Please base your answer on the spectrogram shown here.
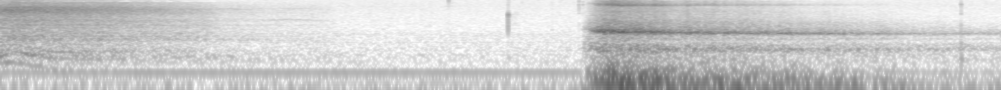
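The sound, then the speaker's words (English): A slow, deep breath taken during a calming exercise: a faint, airy intake, then a pause, then a louder, rushing exhale that trails off gradually. “Then take a deep breath in”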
